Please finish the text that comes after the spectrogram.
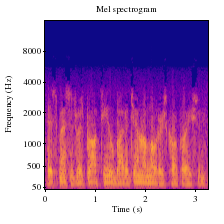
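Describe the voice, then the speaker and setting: An American man reading a vintage radio safety announcement in a grave, deliberate way. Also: rumbling low, creaky, loud music behind the voice. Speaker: public service announcer. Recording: tinny vintage radio, loud noise behind.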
